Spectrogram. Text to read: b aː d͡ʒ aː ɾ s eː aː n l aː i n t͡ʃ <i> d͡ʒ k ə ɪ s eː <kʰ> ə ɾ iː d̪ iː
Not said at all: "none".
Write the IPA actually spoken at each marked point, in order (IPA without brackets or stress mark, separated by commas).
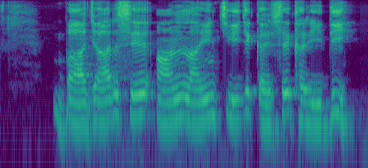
iː, kʰ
